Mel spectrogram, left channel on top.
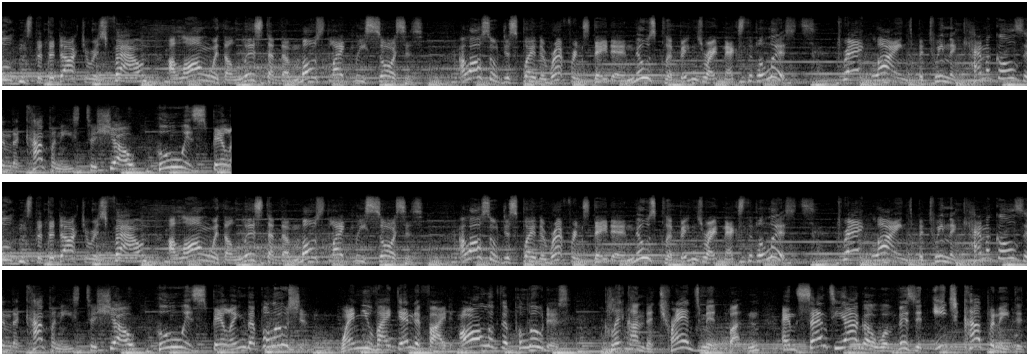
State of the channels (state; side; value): drops out; left; at 12.6 s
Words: that the doctor has found, along with a list of the most likely sources. I'll also display the reference data and news clippings right next to the lists. Drag lines between the chemicals and the companies to show who is spilling the pollution. When you've identified all of the polluters, click on the Transmit button, and Santiago will visit each company to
